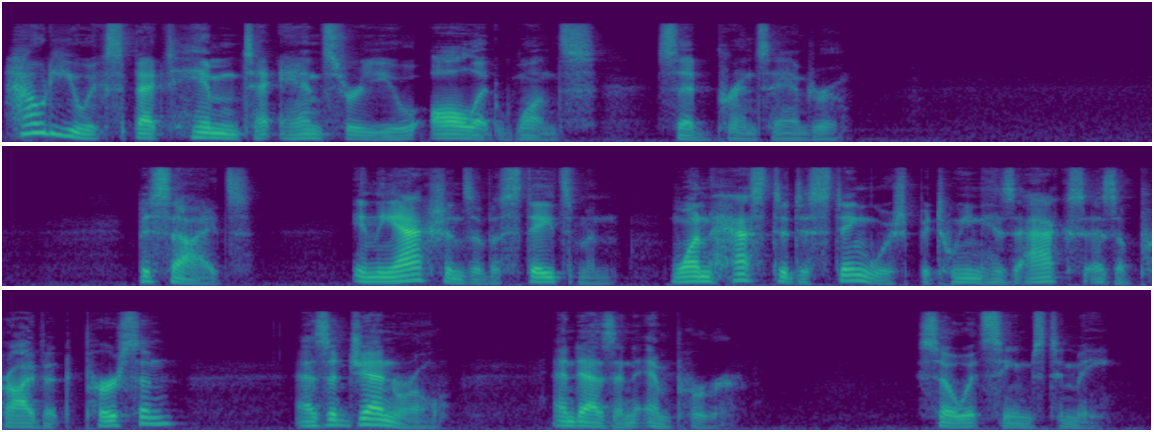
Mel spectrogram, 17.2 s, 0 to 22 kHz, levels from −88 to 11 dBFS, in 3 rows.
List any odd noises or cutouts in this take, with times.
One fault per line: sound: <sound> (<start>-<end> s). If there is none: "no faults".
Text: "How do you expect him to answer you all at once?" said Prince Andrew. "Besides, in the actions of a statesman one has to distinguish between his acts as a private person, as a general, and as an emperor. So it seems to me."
no faults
